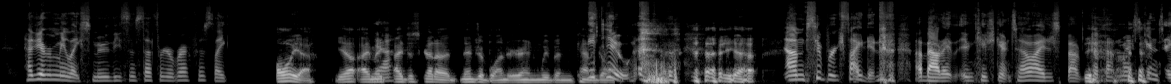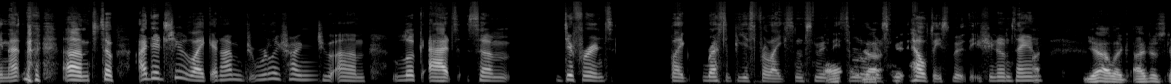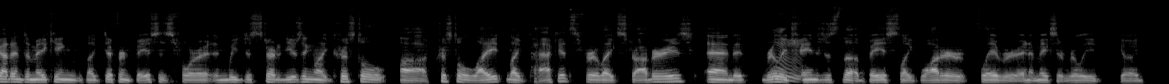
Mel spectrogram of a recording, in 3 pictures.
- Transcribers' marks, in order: chuckle; unintelligible speech; laughing while speaking: "Yeah"; chuckle; laughing while speaking: "Yeah"; chuckle
- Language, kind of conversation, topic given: English, unstructured, How has your personal taste in brunch evolved over the years, and what do you think influenced that change?
- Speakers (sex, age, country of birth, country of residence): female, 45-49, United States, United States; male, 35-39, United States, United States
